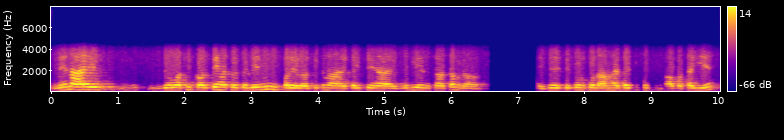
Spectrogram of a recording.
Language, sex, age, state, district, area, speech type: Hindi, female, 30-45, Bihar, Samastipur, rural, conversation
